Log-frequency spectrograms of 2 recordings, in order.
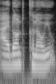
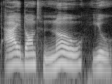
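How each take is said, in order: First: The k at the start of 'know' is sounded. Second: The k at the start of 'know' is silent. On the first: The speaker calls it wrong. "we don't say" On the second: The speaker calls it right. "we don't pronounce the lat the letter k"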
